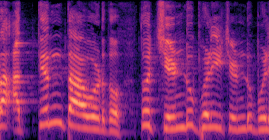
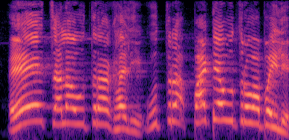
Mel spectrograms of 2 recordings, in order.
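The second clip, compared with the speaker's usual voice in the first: higher-pitched official ordering passengers down; raised-pitch mock authority; bossy ticket checker; 7 semitones higher than usual. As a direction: call out a brusque order, lightly acted. Acted ticket checker ordering boys down.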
